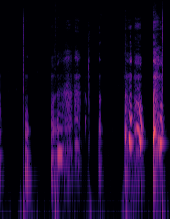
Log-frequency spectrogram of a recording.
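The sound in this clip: A person chokes and splutters in a few short, irregular coughing bursts, with quiet gaps between them. The last coughs are louder and come closer together.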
